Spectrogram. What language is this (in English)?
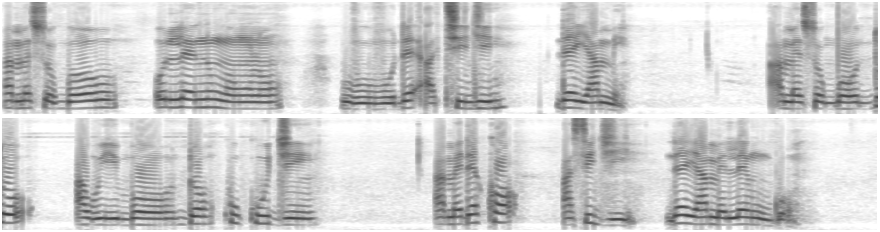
Ewe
